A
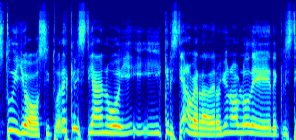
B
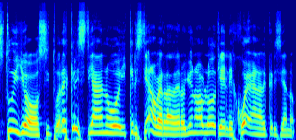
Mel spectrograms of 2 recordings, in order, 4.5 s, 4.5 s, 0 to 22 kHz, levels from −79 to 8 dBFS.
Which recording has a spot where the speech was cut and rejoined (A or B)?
B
